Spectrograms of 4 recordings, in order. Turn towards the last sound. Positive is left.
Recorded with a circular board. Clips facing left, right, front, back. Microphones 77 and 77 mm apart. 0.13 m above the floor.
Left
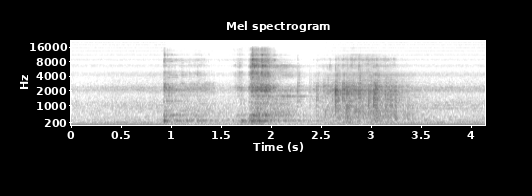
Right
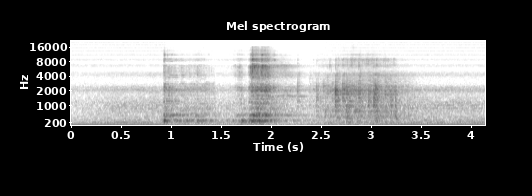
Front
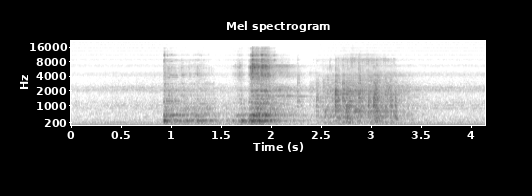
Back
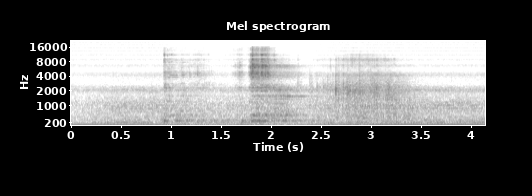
turn(degrees=5)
